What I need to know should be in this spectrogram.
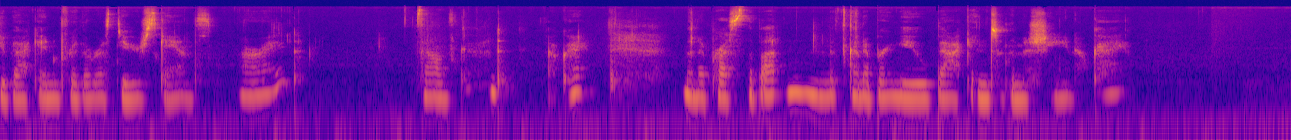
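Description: A young woman speaks close to the microphone in a soft, expressive voice.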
